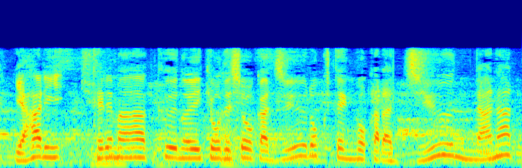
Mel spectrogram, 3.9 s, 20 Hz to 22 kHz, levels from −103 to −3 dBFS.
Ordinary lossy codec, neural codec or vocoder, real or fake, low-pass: none; none; real; none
